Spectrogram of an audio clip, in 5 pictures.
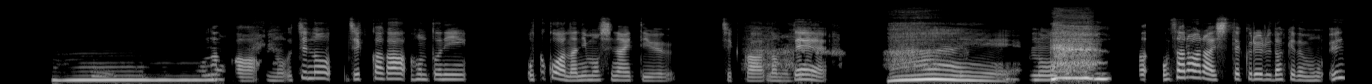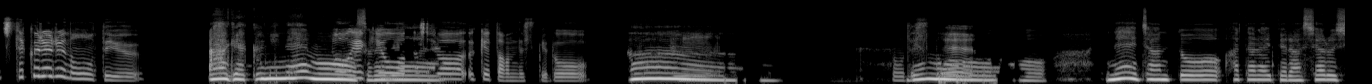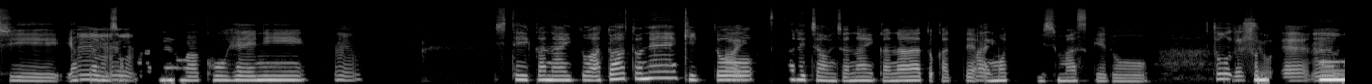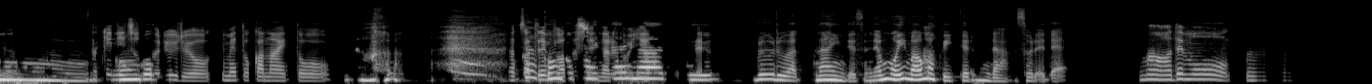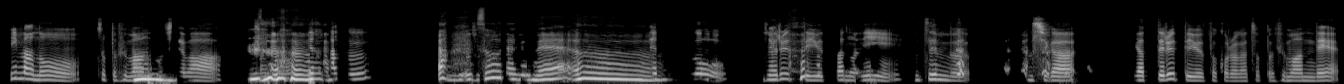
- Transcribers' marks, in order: drawn out: "うーん"; distorted speech; throat clearing; unintelligible speech; chuckle; unintelligible speech; chuckle; laugh; chuckle; laugh
- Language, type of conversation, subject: Japanese, podcast, 家事の分担はどのように決めていますか？
- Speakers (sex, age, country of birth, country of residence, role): female, 35-39, Japan, Japan, guest; female, 55-59, Japan, United States, host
